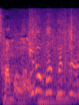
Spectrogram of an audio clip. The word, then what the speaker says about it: Kamala: Earlier you said Camala. Way she pronounces her name is Kamala.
